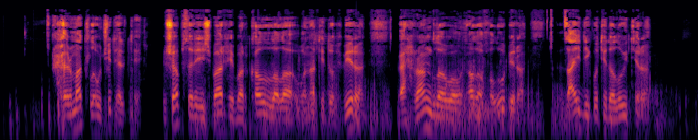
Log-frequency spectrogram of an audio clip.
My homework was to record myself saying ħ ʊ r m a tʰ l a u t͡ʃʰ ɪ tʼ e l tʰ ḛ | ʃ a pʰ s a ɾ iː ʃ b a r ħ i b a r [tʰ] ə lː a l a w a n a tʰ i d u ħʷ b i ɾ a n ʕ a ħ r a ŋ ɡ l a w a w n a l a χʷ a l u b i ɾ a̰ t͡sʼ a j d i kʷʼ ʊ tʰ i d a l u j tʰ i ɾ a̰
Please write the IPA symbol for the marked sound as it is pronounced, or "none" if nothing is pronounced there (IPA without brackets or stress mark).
kʰ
